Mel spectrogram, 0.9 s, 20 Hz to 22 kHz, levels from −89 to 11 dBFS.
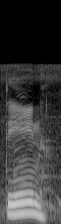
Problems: none marked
